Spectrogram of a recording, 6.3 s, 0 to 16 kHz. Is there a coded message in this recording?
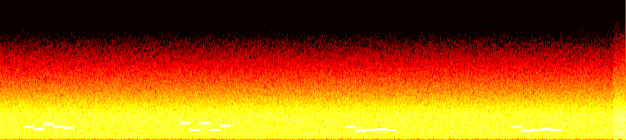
Yes: five-tone selective call (CCIR) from 0.2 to 5.6 s, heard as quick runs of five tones, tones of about 100 ms, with radio hiss and a squelch burst at the end. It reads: 63965 02027 61232 61232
